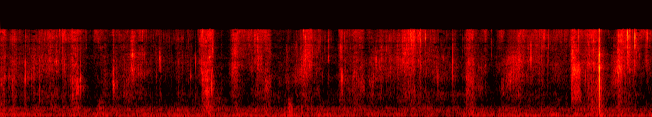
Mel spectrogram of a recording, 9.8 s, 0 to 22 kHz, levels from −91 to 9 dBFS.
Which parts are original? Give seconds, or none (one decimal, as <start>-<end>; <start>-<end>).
0.0-0.7; 2.1-3.1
